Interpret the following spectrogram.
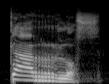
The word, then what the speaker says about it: Carlos: I know that you can roll your R's correctly. So if you guys could just give me a good afternoon, Carlos.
